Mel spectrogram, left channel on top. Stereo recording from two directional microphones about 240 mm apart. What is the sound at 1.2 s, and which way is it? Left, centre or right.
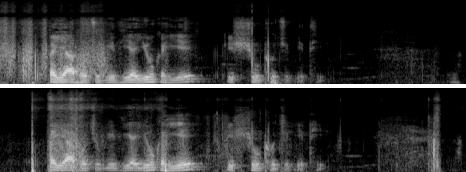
Speech, left.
